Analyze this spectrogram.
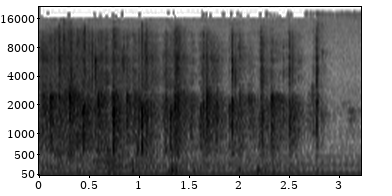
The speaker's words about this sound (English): You have to keep clapping, please.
